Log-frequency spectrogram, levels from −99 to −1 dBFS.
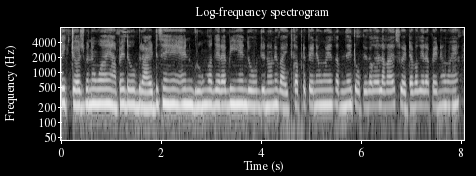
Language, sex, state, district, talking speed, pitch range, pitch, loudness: Hindi, female, Chhattisgarh, Balrampur, 240 wpm, 215-230 Hz, 225 Hz, -19 LUFS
